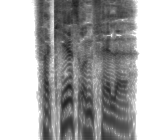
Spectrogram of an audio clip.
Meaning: nominative/accusative/genitive plural of Verkehrsunfall
- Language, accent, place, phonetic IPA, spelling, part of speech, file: German, Germany, Berlin, [fɛɐ̯ˈkeːɐ̯sʔʊnˌfɛlə], Verkehrsunfälle, noun, De-Verkehrsunfälle.ogg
